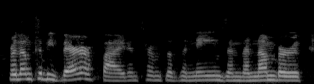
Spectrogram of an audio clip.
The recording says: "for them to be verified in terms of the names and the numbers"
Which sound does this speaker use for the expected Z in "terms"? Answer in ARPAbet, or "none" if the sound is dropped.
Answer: Z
